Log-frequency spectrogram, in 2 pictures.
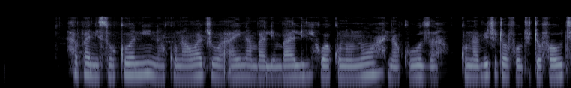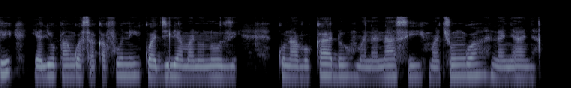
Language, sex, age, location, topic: Swahili, female, 18-24, Nakuru, finance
